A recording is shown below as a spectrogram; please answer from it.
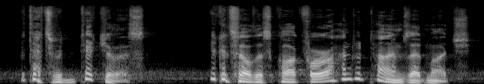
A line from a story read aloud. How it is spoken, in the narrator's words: Lockyer gaped at him and at last cried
